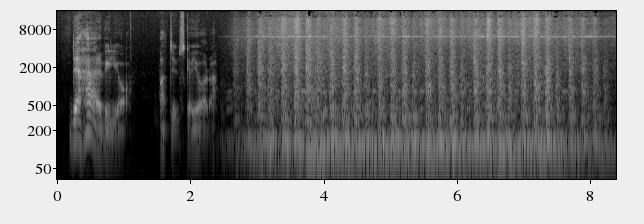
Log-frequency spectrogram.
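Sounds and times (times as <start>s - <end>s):
speech: 0.2s - 3.2s
train wheels clattering over rail joints: 2.6s - 8.3s.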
